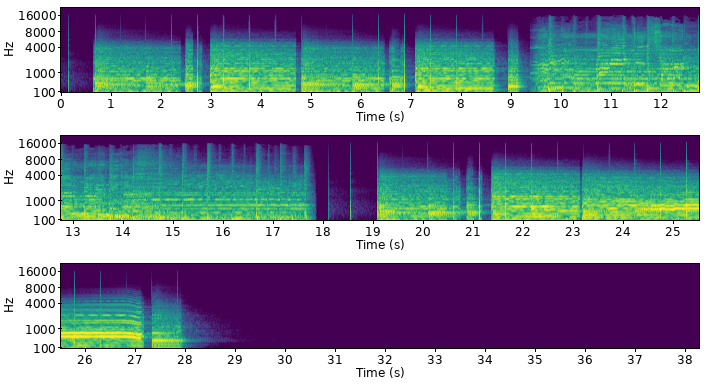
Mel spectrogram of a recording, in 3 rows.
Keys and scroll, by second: 9.1 space, 17.6 space, 17.9 F7, 27.9 space.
